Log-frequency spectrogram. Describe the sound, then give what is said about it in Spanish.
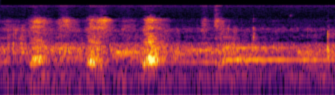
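Three quick dog barks ring out about half a second apart, followed by a thin, drawn-out whimper, set against a steady background hum. “Wow, los perros.”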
